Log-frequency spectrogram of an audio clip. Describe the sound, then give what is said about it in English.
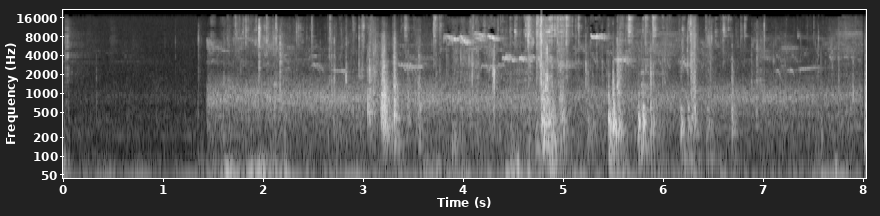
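Road traffic passes by early on a Saturday morning after a hard overnight frost, a steady broad roar rising after a quiet first second, with scattered clanks and knocks and faint high chirps above it; nobody speaks. “It's not ideal here now with the traffic going by”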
